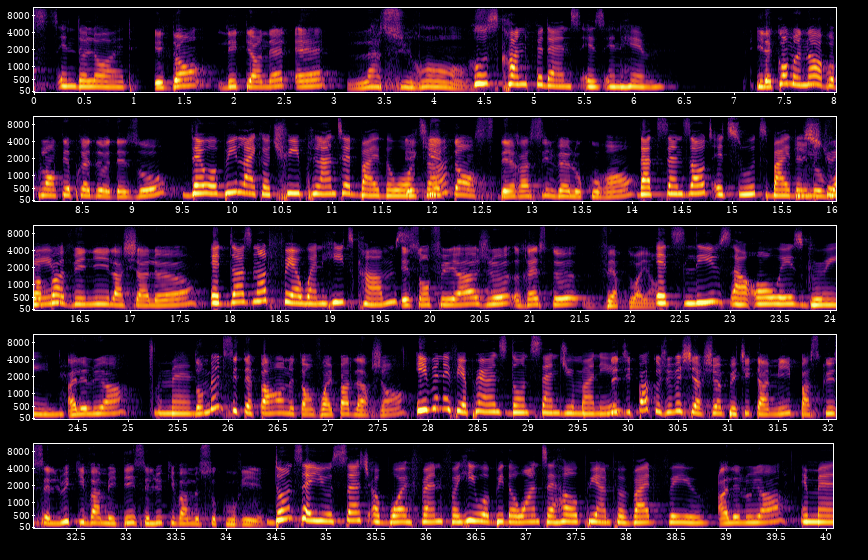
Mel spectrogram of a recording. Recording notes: Preached during Joyful Hour Sunday Service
